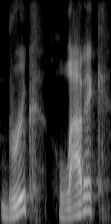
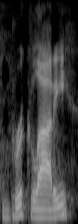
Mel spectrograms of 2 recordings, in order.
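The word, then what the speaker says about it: Bruichladdich: the island uh brooklady it looks like it's pronounced Brook lavik uh but it's pretty simple it's just Brook Lottie uh it's Gaelic for Shore Bank uh brooklady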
